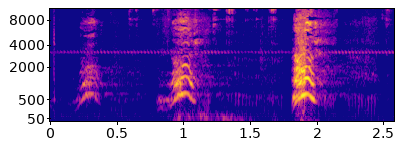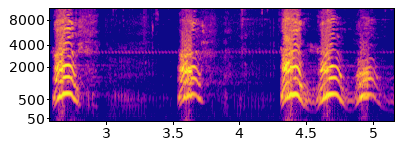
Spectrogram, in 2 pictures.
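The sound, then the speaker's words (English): A dog barks repeatedly and loudly, sharp yaps spaced unevenly at first, then a quick cluster of barks toward the end, with no one speaking. “Oh, here's the dog.”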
